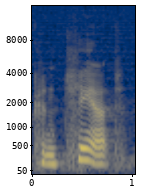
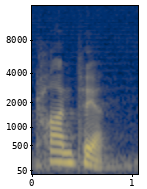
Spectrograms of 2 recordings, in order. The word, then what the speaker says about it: content: It's the first time I ever saw the word content and realized that it looks just like the word content. Just like spelled the same, except you put the emphasis on a different syllable in this case.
